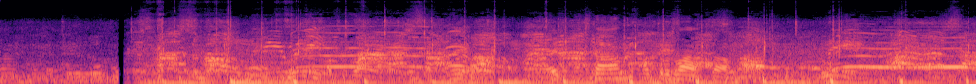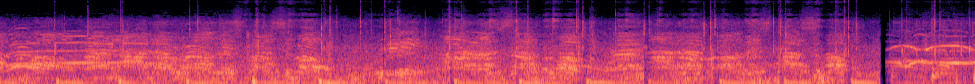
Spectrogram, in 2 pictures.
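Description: A large crowd outdoors chants and sings together loudly.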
